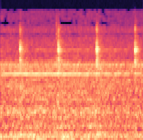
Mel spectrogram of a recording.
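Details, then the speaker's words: Fuel-burning coolant heater installed in a Mitsubishi i-MiEV electric car, running off a temporary fuel tank: steady high blower/turbine whine with a loud fuel-pump tick two to three times a second; normal running. "The clicking sound is the fuel pump and that turbine sound is the heater"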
